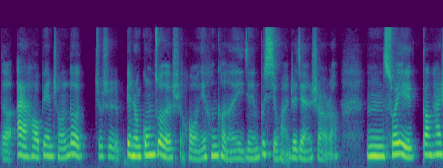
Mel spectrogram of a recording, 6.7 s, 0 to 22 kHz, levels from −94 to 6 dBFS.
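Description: No audible technical faults here.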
